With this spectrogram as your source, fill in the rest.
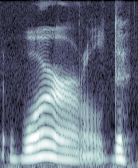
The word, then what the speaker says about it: world: difficult for us then this combination of R plus uh L right world and then it ends with d lots and it can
